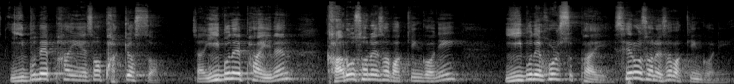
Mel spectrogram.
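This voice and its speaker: A man teaching a math lesson, who keeps asking the class quick questions and then answers them himself. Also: sits high, a little mellow. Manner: keeps checking in with quick rhetorical questions to students; answers his own questions aloud.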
